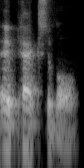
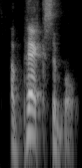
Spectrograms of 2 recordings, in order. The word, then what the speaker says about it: Apexable: So I pronounce it Apexable. Apexable. Okay. So it's spelled Apex-able. Able.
